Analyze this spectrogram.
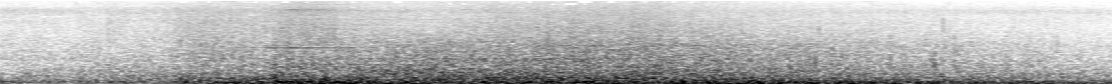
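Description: A loud magical blast roars and crackles.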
